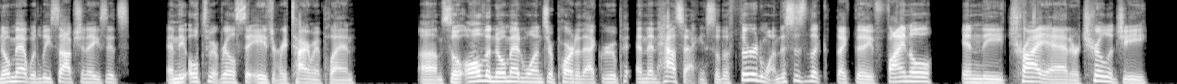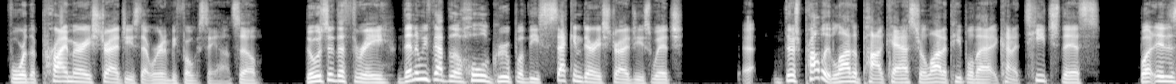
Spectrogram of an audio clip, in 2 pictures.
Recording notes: This was a live class recorded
